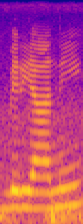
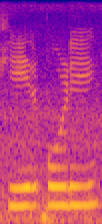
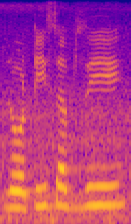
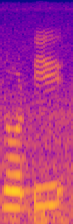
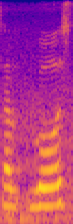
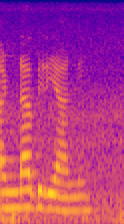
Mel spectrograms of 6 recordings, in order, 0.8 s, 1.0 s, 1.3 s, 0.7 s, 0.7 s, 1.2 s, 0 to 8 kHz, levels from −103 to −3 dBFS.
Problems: constant background noise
